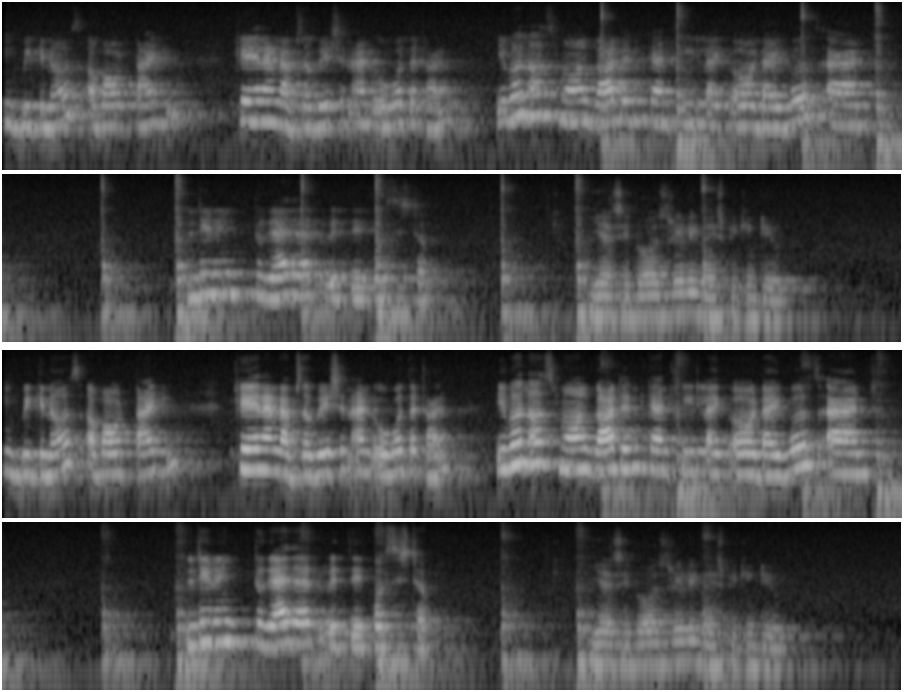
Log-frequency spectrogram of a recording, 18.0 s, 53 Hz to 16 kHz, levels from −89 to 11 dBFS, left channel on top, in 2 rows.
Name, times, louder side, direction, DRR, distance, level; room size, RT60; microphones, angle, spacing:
voice 1, 0.0-1.8 2.3-4.5 4.9-8.7 10.8-13.3, right 6 dB, 75° right, 13 dB, 0.4 m, -28 dB
sound 1, 6.0-6.3 6.7-7.2 8.0-8.3 8.7-9.1 10.0-10.3 10.7-11.2 12.0-12.3 12.7-13.2 14.0-15.5 15.8-16.2, left 2 dB, 80° left, 0.8 m, -41 dB
voice 2, 14.8-16.8, left 1 dB, 10° left, 9 dB, 0.3 m, -37 dB
8.7 x 5.0 x 4.2 m, 1.3 s
head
